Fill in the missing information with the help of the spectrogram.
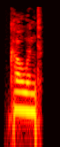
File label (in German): "kauend", German; adjectives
